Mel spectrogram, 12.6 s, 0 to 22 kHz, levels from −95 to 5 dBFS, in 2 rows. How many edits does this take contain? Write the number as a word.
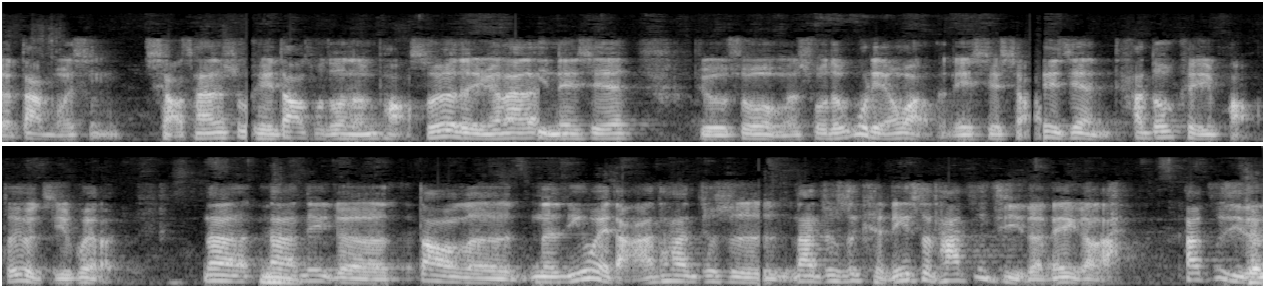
two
